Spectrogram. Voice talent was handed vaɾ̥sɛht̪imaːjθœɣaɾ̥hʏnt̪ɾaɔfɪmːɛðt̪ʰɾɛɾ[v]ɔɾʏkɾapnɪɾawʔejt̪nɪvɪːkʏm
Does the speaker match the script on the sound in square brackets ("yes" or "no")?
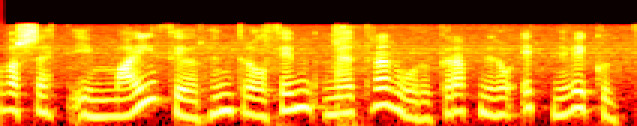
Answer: yes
